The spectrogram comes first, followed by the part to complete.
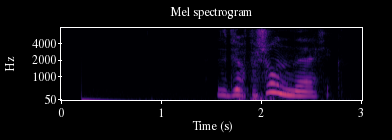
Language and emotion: Russian, angry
